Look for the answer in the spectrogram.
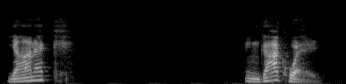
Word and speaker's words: Yannick Ngakoue: Just last week, they traded defensive end Yannick, make sure I say his name right, Yannick Ngakoue.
